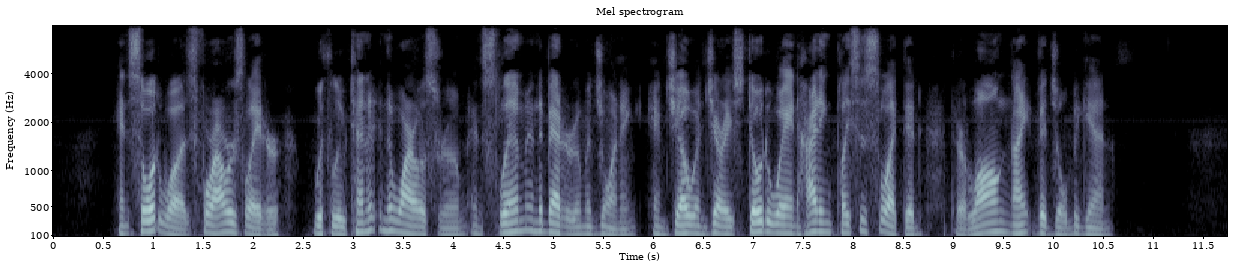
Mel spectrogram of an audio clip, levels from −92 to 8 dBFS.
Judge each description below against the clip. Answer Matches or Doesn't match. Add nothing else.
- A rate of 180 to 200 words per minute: Matches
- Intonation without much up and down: Doesn't match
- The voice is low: Matches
